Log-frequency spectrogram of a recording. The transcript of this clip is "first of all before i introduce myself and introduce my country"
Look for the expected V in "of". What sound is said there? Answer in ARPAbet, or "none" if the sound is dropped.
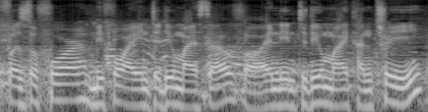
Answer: F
